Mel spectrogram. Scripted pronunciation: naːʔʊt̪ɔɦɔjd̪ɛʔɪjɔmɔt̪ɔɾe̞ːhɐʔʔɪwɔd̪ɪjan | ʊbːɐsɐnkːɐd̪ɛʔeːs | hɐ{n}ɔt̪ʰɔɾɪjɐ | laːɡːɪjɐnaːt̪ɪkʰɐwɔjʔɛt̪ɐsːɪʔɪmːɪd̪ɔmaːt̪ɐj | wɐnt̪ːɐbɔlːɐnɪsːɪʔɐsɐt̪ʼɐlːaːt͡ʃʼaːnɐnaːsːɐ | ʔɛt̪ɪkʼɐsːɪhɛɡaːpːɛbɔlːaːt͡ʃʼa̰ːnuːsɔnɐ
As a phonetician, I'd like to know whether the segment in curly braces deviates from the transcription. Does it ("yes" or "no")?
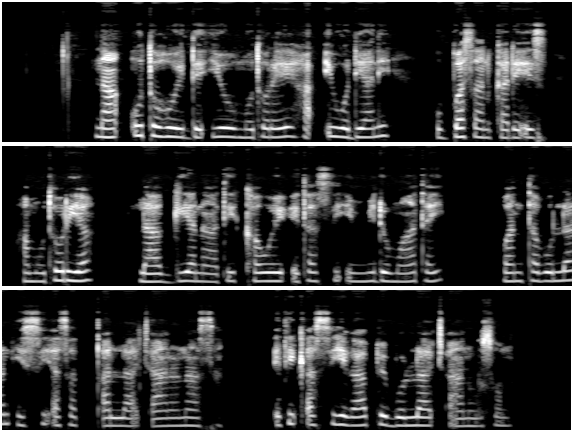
yes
